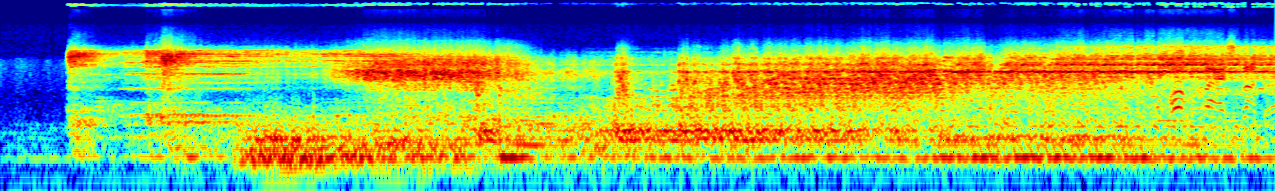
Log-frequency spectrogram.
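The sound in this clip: Spaceship rocket jets one and four fire with a sudden blast that builds into a sustained, loud, deep roar, while voices talk over it.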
